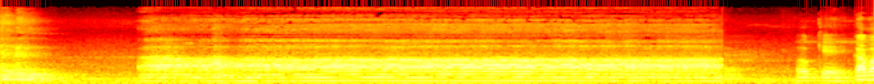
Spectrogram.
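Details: Adult male; Normal adult male voice after puberphonia therapy.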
